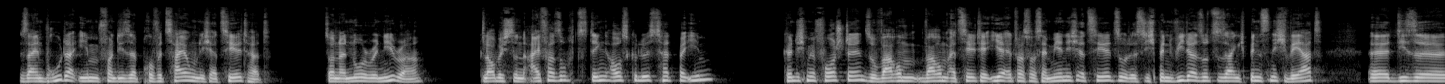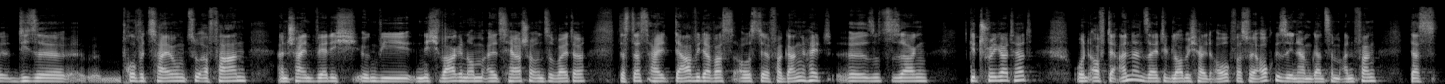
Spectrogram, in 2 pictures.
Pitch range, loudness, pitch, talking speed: 150-170 Hz, -19 LUFS, 155 Hz, 200 wpm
